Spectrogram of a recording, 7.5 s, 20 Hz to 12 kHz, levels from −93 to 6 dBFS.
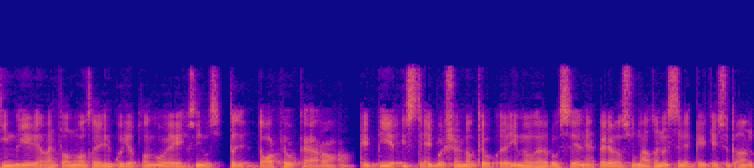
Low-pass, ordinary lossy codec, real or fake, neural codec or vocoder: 7.2 kHz; MP3, 48 kbps; fake; codec, 16 kHz, 1 kbps, FunCodec, trained on Chinese and English, 50 frames a second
